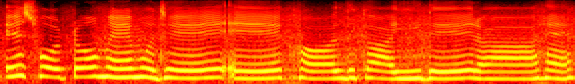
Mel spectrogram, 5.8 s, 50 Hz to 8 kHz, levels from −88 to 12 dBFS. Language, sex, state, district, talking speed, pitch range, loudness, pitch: Hindi, female, Madhya Pradesh, Umaria, 105 wpm, 255-295 Hz, -10 LUFS, 270 Hz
